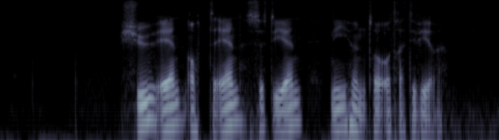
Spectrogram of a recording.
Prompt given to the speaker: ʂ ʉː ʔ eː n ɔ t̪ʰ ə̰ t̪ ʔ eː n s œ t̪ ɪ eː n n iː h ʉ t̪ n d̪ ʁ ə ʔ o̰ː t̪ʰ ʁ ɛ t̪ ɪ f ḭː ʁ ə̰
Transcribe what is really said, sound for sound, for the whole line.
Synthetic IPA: ʃ ʉː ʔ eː n ɔ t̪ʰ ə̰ ʔ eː n s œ t̪ ɪ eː n n iː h ʉ n d̪ ʁ ə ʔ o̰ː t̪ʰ ʁ ɛ t̪ ɪ f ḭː ʁ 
